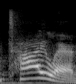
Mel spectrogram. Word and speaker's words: Thailand: cheese right someone from Thailand we don't pronounce the th we pronounce it like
